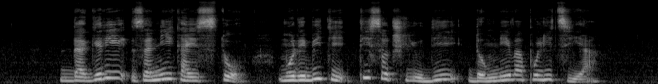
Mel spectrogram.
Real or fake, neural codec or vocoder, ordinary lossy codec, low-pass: real; none; none; none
